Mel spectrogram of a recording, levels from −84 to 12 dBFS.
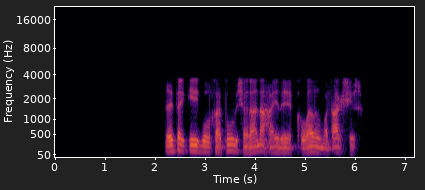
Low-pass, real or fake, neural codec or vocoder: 3.6 kHz; fake; codec, 16 kHz, 1 kbps, X-Codec, HuBERT features, trained on general audio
